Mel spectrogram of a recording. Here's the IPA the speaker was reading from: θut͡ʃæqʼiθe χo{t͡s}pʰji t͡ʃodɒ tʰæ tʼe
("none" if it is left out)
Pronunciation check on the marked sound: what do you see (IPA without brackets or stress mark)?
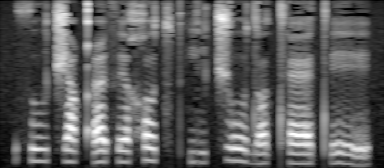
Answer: t͡s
